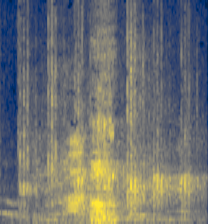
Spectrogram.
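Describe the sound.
A short burst of scattered clapping from women in an audience during a sermon, with crowd murmuring and a few raised voices mixed in, swelling briefly in the middle before easing off.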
